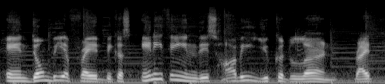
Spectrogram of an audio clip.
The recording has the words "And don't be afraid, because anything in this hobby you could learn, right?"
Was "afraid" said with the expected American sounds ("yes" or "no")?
yes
